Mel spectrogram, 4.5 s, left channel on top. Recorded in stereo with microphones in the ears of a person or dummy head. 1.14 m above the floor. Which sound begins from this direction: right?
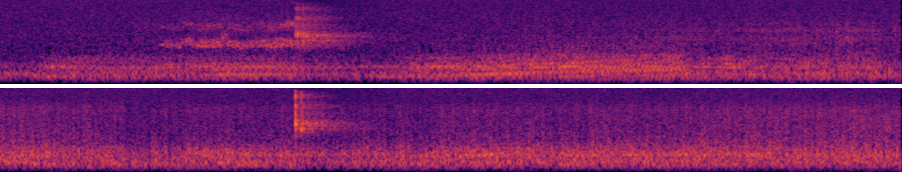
A finger snap, at 1.5 s.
